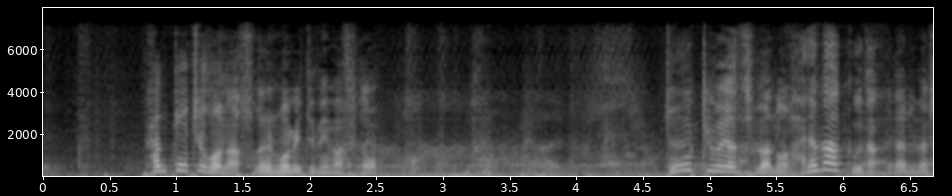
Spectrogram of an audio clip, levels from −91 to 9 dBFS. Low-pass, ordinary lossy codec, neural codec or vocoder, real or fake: 7.2 kHz; MP3, 64 kbps; codec, 16 kHz, 1 kbps, FunCodec, trained on Chinese and English, 50 frames a second; fake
